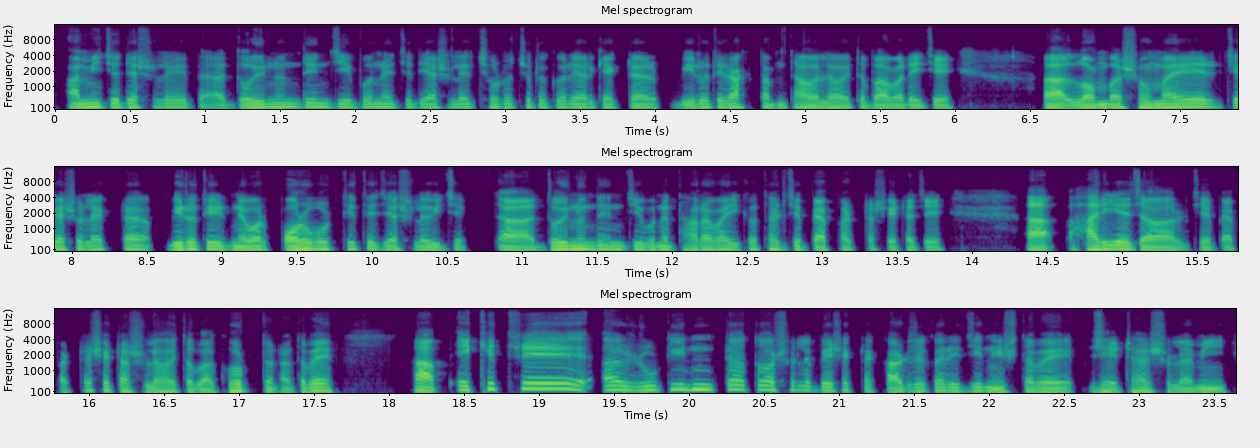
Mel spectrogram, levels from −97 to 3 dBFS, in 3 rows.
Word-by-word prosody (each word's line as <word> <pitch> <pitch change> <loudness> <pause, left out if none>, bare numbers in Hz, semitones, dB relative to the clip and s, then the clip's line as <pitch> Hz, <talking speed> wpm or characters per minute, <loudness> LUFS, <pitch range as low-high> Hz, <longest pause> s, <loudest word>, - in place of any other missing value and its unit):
আমি 140 +2 +4
যদি 150 0 0
আসলে 145 +2 -6 0.3
আ - - -2
দৈনন্দিন 145 +5 +1
জীবনে 135 0 -2
যদি 135 -1 -5
আসলে 130 -1 -5
ছোট, 130 -2 -4
ছোট 150 -1 -7
করে 135 -2 -3
আরকি 125 0 -5
একটা 125 - -3 0.3
বিরতি 135 +3 0
রাখতাম, 130 -2 -3
তাহলে 115 -1 +1
হয়তোবা 110 0 -3
আমার 110 +1 -1
এইযে 105 +1 -1 0.7
আ - - +9 0.2
লম্বা 120 +1 +4
সময়ের 140 +5 +4
যে 150 - 0
আসলে 140 0 -3
একটা 140 0 -3 0.3
বিরতি 135 +1 +4 0.2
নেওয়ার 120 0 +3
পরবর্তীতে 135 +2 +3
যে 130 - -1
আসলে 125 0 -5
ঐযে 115 +3 -4 0.3
আ - - +5 0.3
দৈনন্দিন 140 +1 +4
জীবনের 125 -2 -1
ধারাবাহিকতার 120 +2 -1
যে - - +1
ব্যাপারটা, 115 -1 -2
সেটা 115 -1 -3
যে 110 - -1 0.7
আ - - +7 0.3
হারিয়ে 140 +3 +5
যাওয়ার 110 -2 +2
যে 115 - -2
ব্যাপারটা, 110 +5 -8
সেটা 160 -5 -2
আসলে 120 -1 -3
হয়তোবা 105 -1 -1
ঘটতো 135 -1 +2
না। - - -3
তবে 150 +3 +4 0.7
আ - - +10 0.3
এক্ষেত্রে 235 +5 +1 0.5
আ - - +3 0.2
রুটিনটা 200 +3 +1
তো 190 - -2
আসলে 175 0 -6
বেশ 150 -1 0
একটা 150 +1 -8
কার্যকারী 140 +3 -1
জিনিস। 130 -5 +1
তবে 125 -1 +2 0.3
যেটা 125 0 -1
আসলে 120 0 -4
আমি 115 0 +1
130 Hz, 160 wpm, -23 LUFS, 120-145 Hz, 0.7 s, আ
